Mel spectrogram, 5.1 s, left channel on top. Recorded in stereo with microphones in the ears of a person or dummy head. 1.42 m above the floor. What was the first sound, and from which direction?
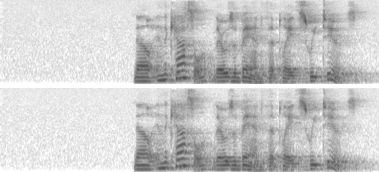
A man speaking, centre (ahead or behind).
